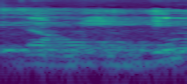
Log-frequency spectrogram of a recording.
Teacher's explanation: ketika sukun ketemu ba ikhfa syafawi, mulutnya ditutup habis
